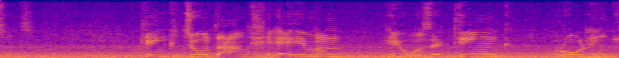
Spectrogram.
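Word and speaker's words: Tutankhamen: how the ancient egyptian people write it and pronounce it king tutankh amen he was a king ruling egypt for only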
